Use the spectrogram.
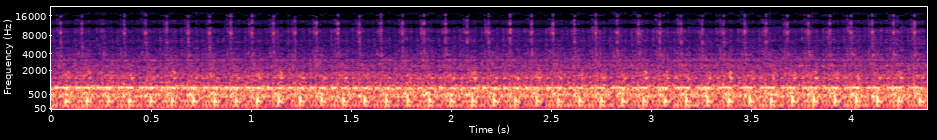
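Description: Sewing machine stitching quilt fabric for half-square triangles, a rapid, even mechanical chatter with a steady motor whine, close and continuous throughout, no talking.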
